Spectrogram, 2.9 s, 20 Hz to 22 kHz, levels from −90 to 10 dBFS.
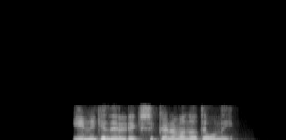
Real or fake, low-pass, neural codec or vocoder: fake; 5.4 kHz; codec, 16 kHz, 0.8 kbps, ZipCodec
